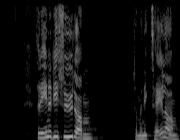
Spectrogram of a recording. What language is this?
Danish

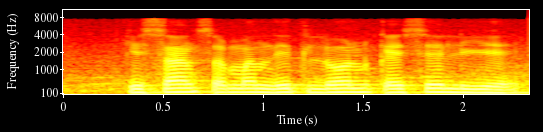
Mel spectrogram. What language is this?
Magahi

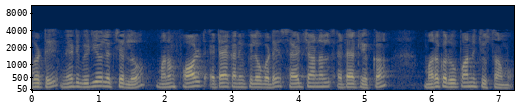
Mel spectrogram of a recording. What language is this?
Telugu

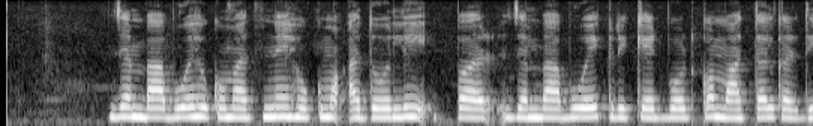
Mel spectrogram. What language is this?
Urdu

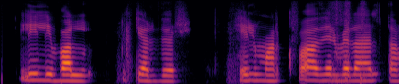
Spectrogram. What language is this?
Icelandic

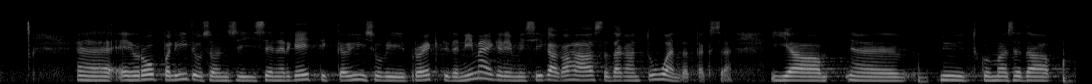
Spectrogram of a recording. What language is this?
Estonian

